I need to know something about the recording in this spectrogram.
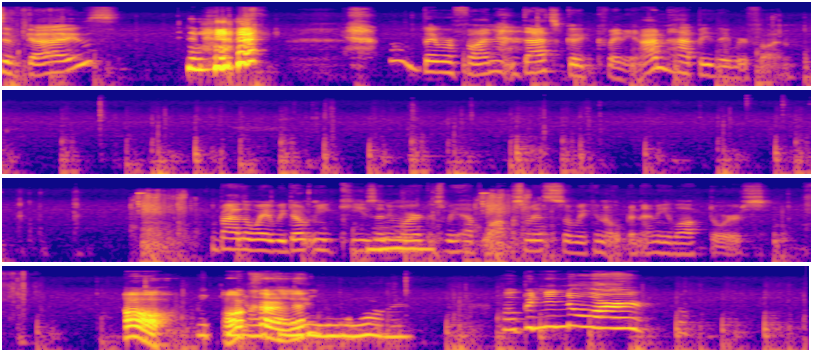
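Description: A young woman talks with animation and exclaims close to a microphone.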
